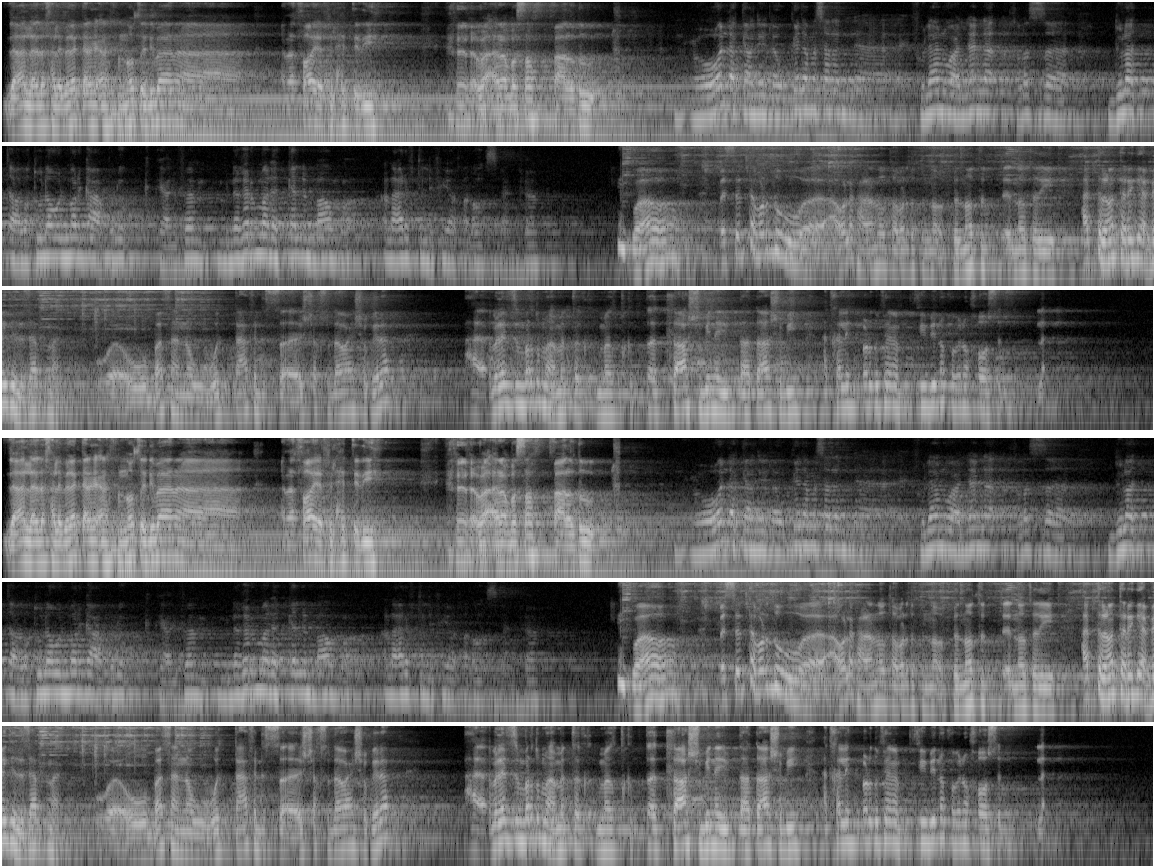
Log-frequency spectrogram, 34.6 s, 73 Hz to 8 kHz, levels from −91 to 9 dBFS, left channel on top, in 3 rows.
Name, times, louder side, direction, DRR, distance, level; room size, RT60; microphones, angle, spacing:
voice 1, 0.0-2.4 2.8-3.9 4.4-6.2 17.7-18.3 18.7-23.7 24.0-27.0 27.7-33.5, right 3 dB, 60° right, 10 dB, 0.9 m, -24 dB
Brass instrument, 1.0-8.5, left 1 dB, 85° right, 1.3 m, -37 dB
voice 2, 4.4-5.3 6.7-10.7 11.0-16.9, equal, 30° left, 4 dB, 1.6 m, -31 dB
Cutlery silverware, 17.7-20.2 20.4-22.6 22.9-25.2, right 9 dB, 30° right, 1.0 m, -29 dB
29.0 x 27.5 x 4.2 m, 2.8 s
head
